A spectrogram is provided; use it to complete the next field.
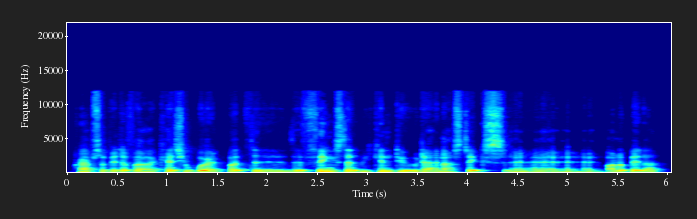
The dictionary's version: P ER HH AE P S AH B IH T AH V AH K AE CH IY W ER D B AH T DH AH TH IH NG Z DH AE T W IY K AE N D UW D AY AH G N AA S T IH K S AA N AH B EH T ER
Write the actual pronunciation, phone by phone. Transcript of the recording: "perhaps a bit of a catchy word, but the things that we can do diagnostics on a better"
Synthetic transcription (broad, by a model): P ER HH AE P S AH B IH T AH V AH K AE CH IY W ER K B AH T DH AH TH IH NG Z DH AE T W IY K AE N D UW D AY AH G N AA S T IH K S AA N AH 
